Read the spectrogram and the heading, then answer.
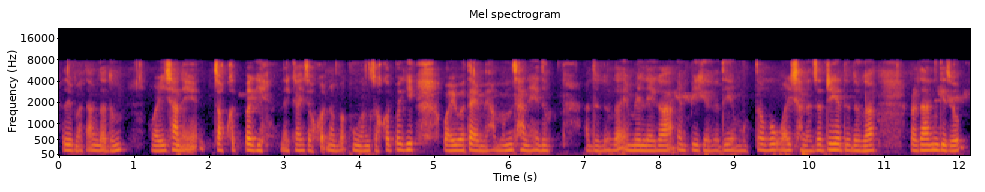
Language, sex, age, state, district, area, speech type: Manipuri, female, 30-45, Manipur, Bishnupur, rural, spontaneous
